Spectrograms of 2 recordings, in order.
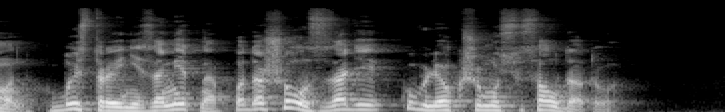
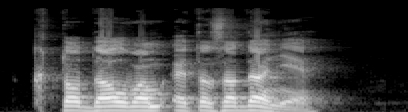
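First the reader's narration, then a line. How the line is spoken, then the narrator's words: Icy, strained question. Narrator (Russian): Ледяным тоном спросил он, с трудом выговаривая слова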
